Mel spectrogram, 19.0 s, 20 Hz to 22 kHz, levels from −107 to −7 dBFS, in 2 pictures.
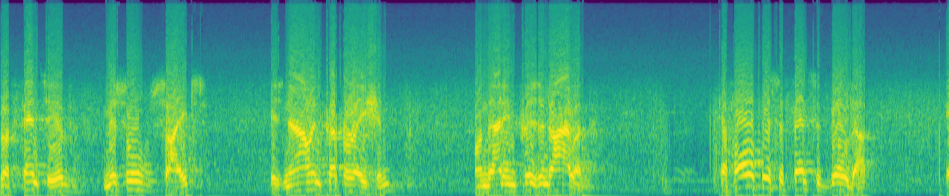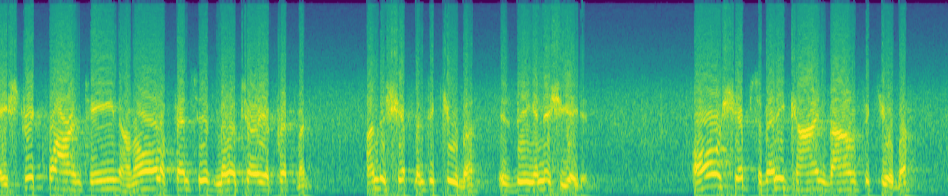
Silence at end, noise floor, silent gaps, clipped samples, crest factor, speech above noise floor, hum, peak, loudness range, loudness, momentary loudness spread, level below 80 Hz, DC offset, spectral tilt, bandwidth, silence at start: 0 s; -30 dBFS; none; 0.7%; 10 dB; 22 dB; none; 0 dBFS; 3 LU; -8 LUFS; 19 LU; -36 dBFS; under 0.1%; -3.5 dB/octave; over 20 kHz; 0 s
